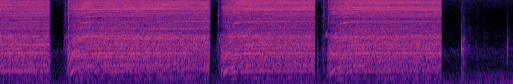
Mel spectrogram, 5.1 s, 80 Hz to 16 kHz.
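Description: A power tool backs screws out of the diff cover on a Traxxas TRX4 RC truck axle, whirring in three bursts separated by short pauses, close and loud, followed by a brief quiet tail.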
